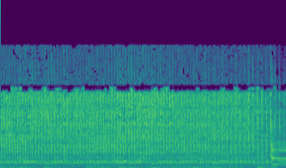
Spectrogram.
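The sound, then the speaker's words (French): A spinning prize wheel in a riddle game ticks in a steady run of many low clicks under a constant loud hiss. “Bon, on va faire tourner la roue, c'est parti, la roue des phrases.”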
